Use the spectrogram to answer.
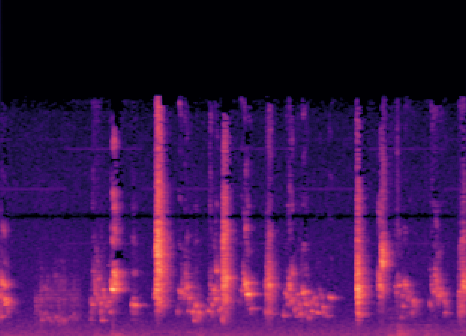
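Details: Single green budgerigar in a cage singing and chirping: soft chatter building into a rapid series of scratchy warbles, squeaks and sharp chirps, one brief low knock early, indoors.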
